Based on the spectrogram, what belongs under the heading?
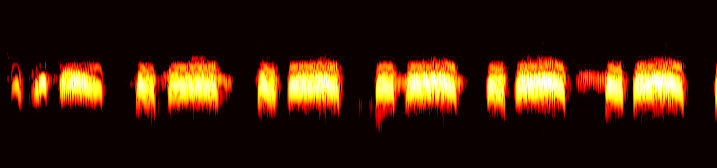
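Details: Spotted dove giving the urging coo used to stir decoy birds and train lure birds: low hooting pairs, a short note then a longer steady one, repeated about once a second, with nothing else heard.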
